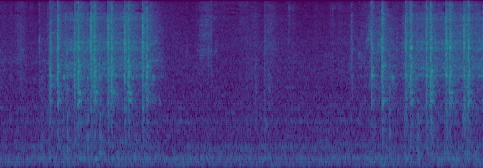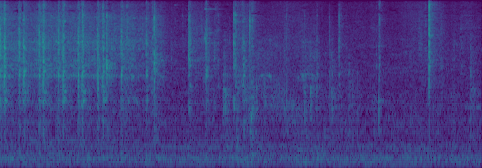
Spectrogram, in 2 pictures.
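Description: A sewing machine stitches right beside a thick piping cord on a satchel bag, sounding as close rhythmic mechanical clatter in three runs separated by short pauses.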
